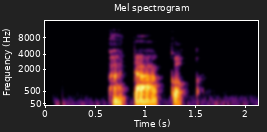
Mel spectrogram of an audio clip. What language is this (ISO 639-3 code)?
esu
